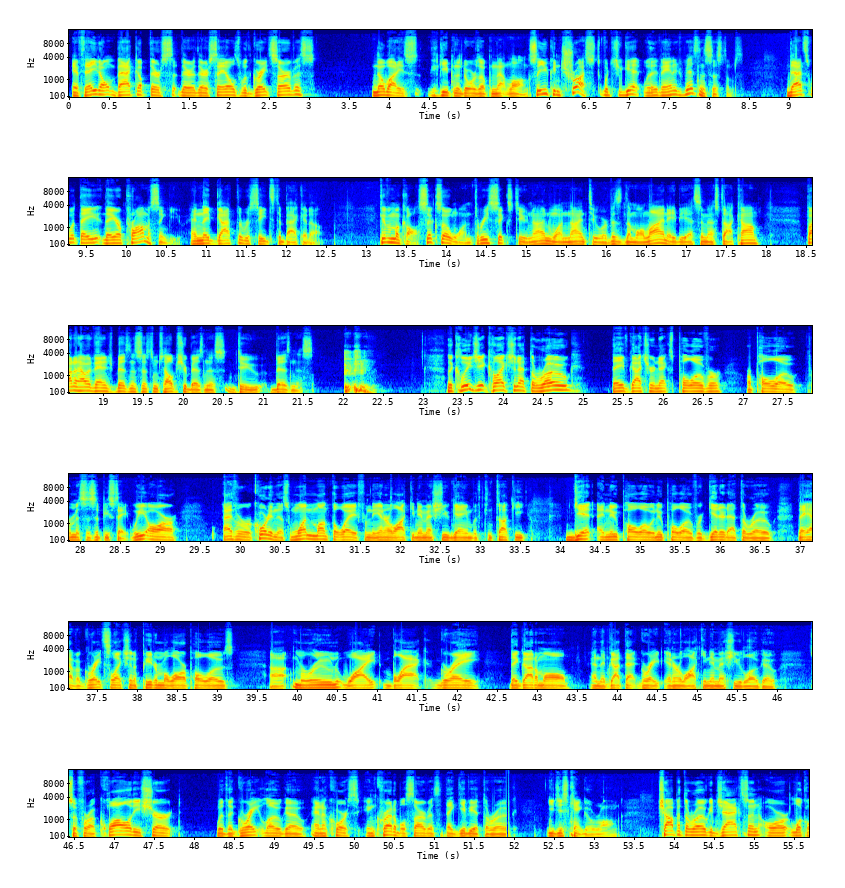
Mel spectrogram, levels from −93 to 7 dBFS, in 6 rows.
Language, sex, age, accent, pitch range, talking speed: English, male, 40-59, American, 100-135 Hz, 185 wpm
